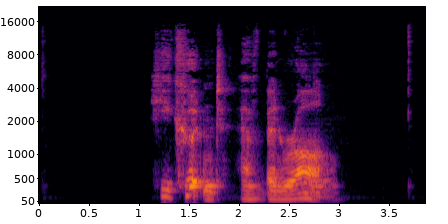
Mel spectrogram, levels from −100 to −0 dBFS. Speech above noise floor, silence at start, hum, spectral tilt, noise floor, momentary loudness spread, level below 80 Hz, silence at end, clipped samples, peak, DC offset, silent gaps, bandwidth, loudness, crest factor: over 56 dB; 1.15 s; none; -4.5 dB/octave; under -90 dBFS; 13 LU; -70 dBFS; 0.9 s; under 0.1%; -16 dBFS; under 0.1%; none; 15 kHz; -35 LUFS; 22 dB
